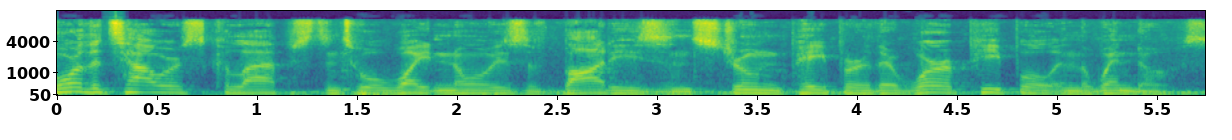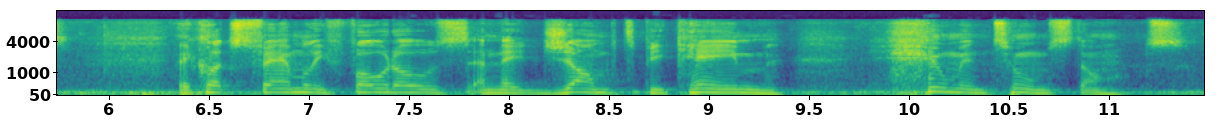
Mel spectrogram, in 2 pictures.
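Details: Adult male poet reciting; typical speech.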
